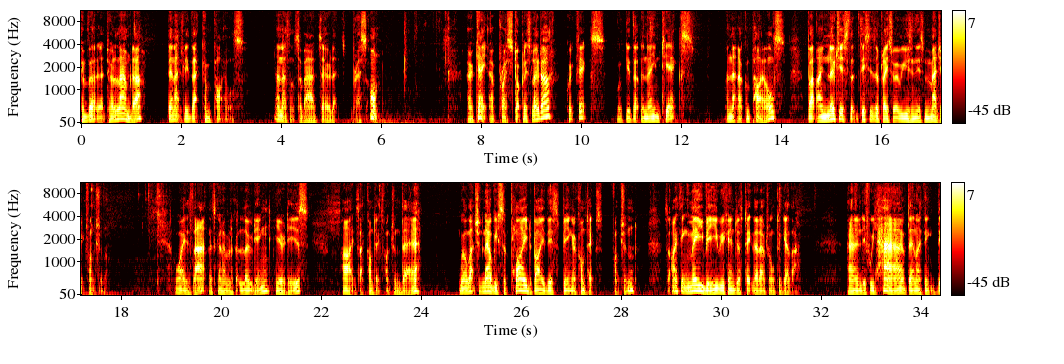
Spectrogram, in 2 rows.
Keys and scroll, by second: 6.4 super+F9, 9.2 F1.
